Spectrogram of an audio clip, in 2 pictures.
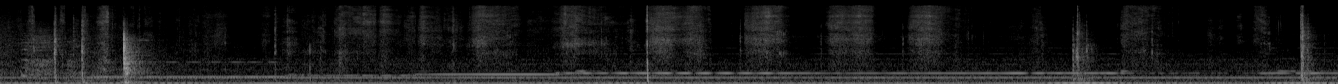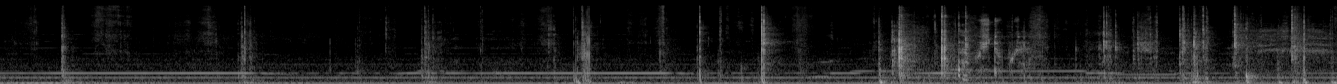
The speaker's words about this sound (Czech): A já už se dívám na vaši fotku, míchám toho karty a my se spolu podíváme, co nám Tarot poví o vás dvou.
